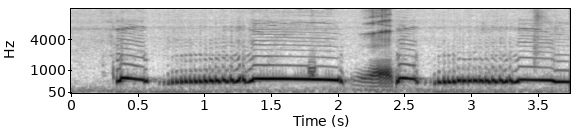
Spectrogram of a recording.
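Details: A male puter, or spotted dove, gives a vigorous manggung coo. A sharp clipped note leads into a rough, vibrating coo that flattens into a smooth held tone. A brief rustle comes before the next coo begins.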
